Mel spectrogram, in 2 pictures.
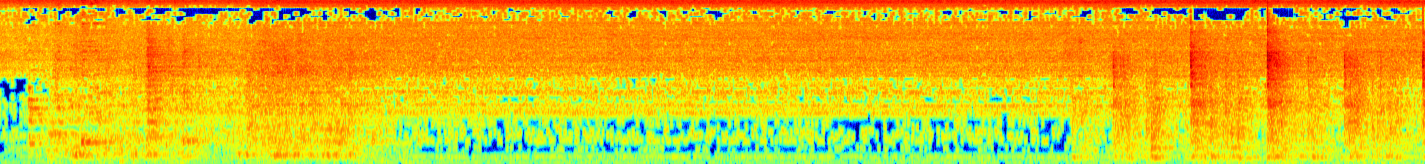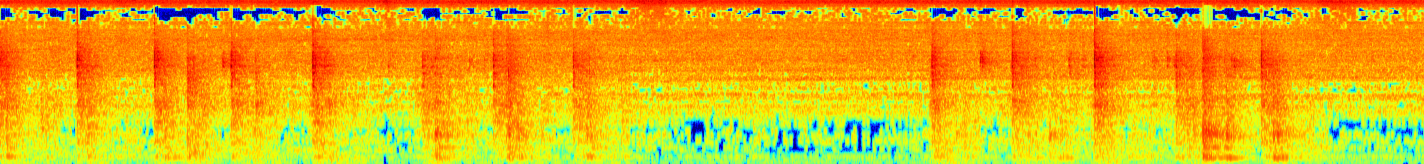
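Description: Steady rush of running water in a drain, louder for the first few seconds. Sharp knocks about once or twice a second come in two stretches, one in the middle and one near the end.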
